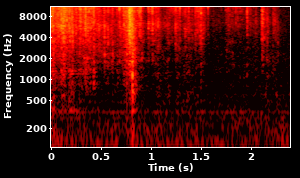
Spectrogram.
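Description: Thin plastic shrink wrap crinkling as a leftover strip is peeled off the top of a DVD case, with a short crackle a little under a second in.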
